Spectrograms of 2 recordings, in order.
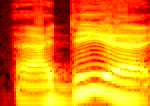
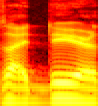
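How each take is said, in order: First: The word ends in a plain vowel, no R. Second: The word ends with an added R sound.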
